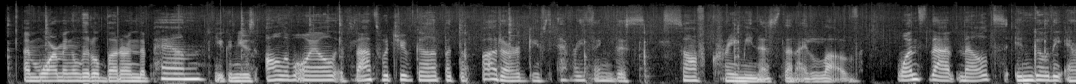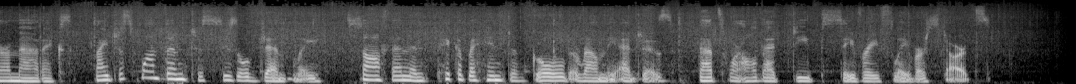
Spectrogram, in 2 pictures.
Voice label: corporate voiceover; Conversational, Instructional; NYT Cooking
